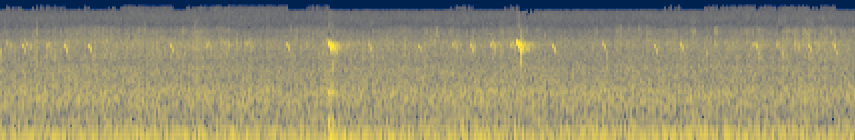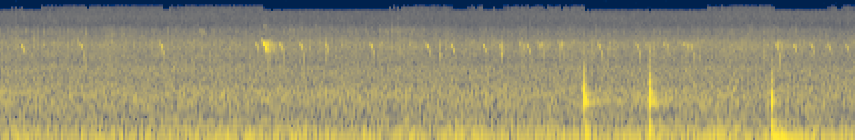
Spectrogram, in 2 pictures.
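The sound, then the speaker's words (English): A large-race male wild bird, on the other side of a net site, sings in repeated short, high chirps scattered across a steady low rumble, with a few sharper, louder clicks toward the end and no talking. “Large race male in song.”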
